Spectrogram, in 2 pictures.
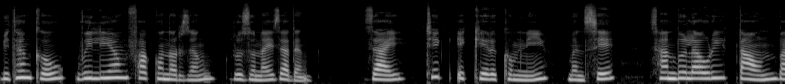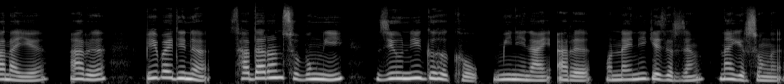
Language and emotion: Bodo, neutral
